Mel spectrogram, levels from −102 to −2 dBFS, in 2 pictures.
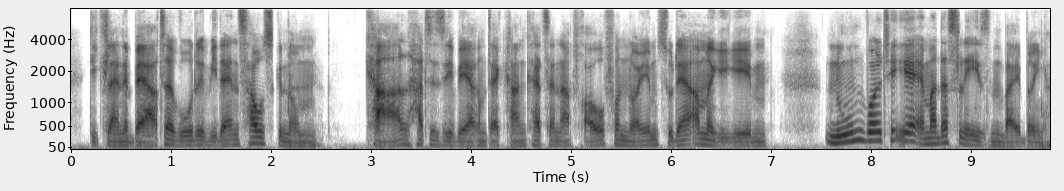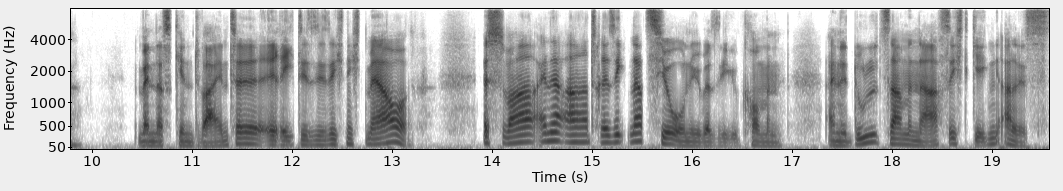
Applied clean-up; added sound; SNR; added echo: neural diffusion model UNIVERSE++.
